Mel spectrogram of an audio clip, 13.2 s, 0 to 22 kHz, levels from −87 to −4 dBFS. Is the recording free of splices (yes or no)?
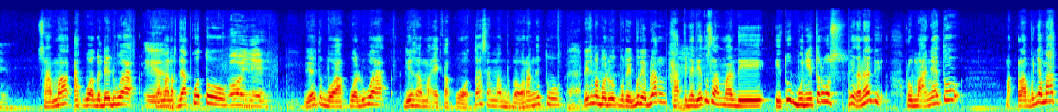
no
